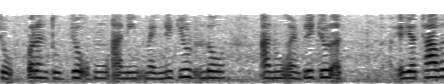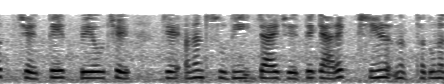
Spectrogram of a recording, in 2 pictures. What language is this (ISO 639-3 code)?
guj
